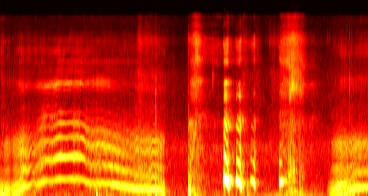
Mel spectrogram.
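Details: Cat (Felis catus), meow: greeting, saying goodbye when prompted by its owner.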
